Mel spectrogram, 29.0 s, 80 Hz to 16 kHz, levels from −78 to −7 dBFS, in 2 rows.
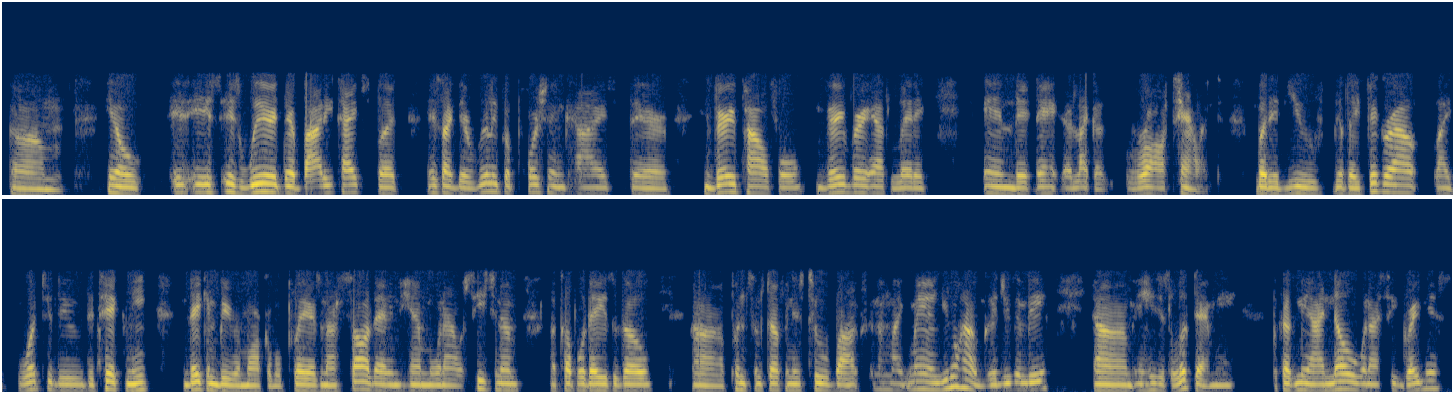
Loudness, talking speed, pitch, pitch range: -21 LUFS, 200 wpm, 120 Hz, 115-140 Hz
